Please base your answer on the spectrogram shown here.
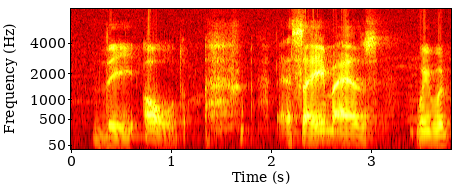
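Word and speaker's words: Ye Olde: like ye oldie but it should be pronounced the old same as we would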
